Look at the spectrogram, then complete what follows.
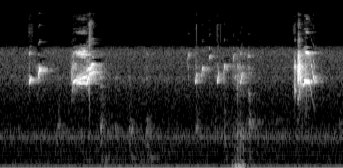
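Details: Female European goldfinch singing, with scattered short high twittering notes, separated by pauses, over a steady low hum and a brief dull thump.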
